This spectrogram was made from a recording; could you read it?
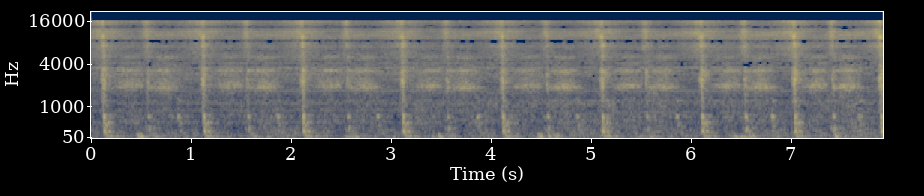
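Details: Stevens Model Dockyard steam engine before restoration: sharp regular knocks about twice a second, alternating loud and soft, from a slack big end bearing. The piston is also suspected of hitting the lower cylinder end cover.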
